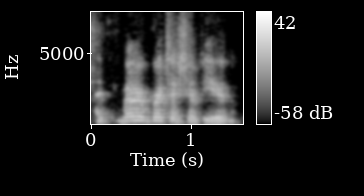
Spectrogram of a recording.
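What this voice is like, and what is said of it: Bad put-on English accent. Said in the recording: “That was the worst English accent ever, but I did give it a try.”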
